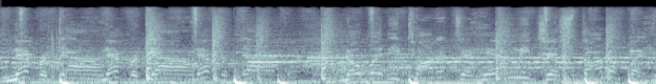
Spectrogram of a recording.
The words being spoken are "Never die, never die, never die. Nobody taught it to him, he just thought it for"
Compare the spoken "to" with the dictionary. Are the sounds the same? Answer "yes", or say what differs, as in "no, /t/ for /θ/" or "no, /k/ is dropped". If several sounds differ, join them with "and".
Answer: yes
